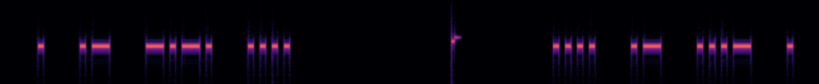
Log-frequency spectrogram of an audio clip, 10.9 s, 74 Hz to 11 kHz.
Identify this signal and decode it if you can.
Morse code, heard as a keyed tone, about 15 wpm, spaced as for 11 wpm, 700 Hz. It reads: EACH HAVE
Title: 2x Character Spacing - Top 200 Words - 15wpm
